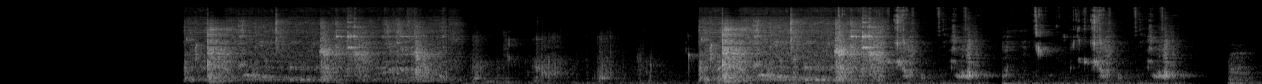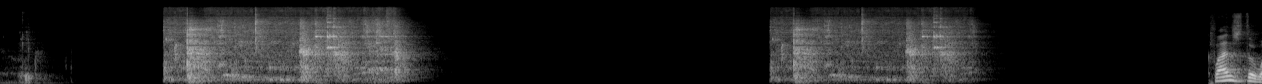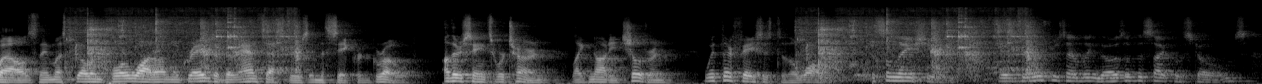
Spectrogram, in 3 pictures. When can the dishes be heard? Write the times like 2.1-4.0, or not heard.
1.8-4.7, 7.0-8.9, 14.2-16.7, 20.3-22.4, 25.9-28.3, 33.1-35.7.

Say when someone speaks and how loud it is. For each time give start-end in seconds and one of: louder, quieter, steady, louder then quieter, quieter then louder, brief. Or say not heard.
24.7-37.7 quieter.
